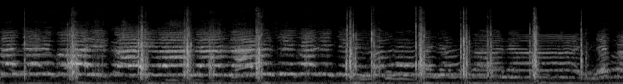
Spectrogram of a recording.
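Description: A group of voices singing one long held note over steady, evenly spaced handclaps.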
